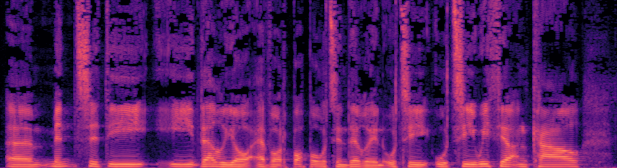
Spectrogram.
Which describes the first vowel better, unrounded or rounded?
unrounded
